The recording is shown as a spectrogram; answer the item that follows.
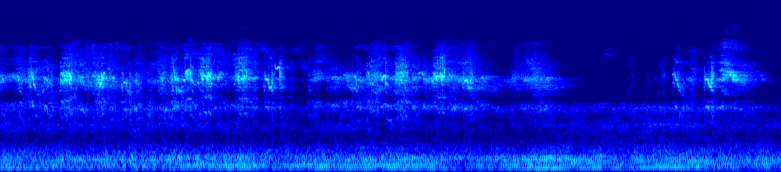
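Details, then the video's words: Group of parakeets twittering: continuous shrill, scratchy chirps overlapping in a busy chorus, thinning out after about five seconds into scattered calls, with a faint low hum beneath. "Som dos periquitos"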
